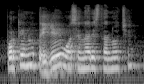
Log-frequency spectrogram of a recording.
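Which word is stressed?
llevo. The emphasis falls on the word llevo. The listener should not go alone. "en vez de que vayas sola"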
